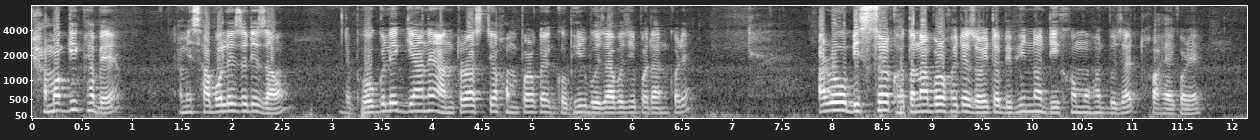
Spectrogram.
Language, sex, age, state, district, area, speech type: Assamese, male, 30-45, Assam, Goalpara, urban, spontaneous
